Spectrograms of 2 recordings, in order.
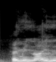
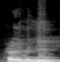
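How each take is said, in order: First: फेमिनाइन ending in a nine sound; wrong pronunciation. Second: फेमिनिन ending in a short nin; correct pronunciation. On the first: Teacher warning students of a mistake, फेमिनाइन as femi-nine. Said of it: "फेमिनाइन नहीं". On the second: Teacher correcting students' pronunciation, फेमिनिन as femi-nin. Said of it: "इसको भी pronunciation ठीक कीजिए". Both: Shown as a demonstration.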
